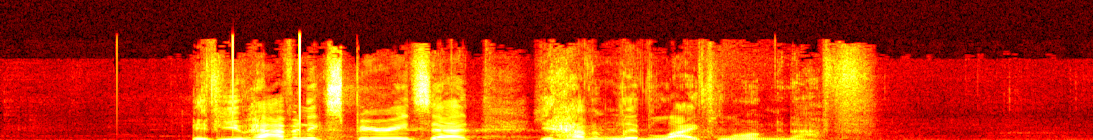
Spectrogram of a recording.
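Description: A middle-aged man speaks with animation into a microphone.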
